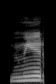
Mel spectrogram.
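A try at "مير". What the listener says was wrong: না, এখন যেটা এখন যেটা পড়লো সেটাতে মুখ গোল হলো না, তাই আমি জিজ্ঞাসা করছি।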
